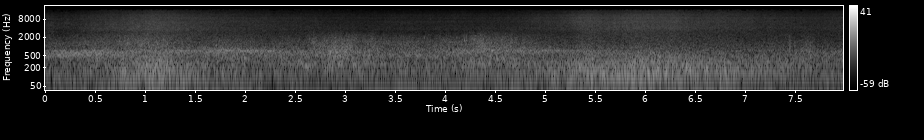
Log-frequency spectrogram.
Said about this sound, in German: Wenn auf einem 140 Meter langen Kriegsschiff sechs Meter hohe Wellen schon für Unruhe sorgen, wie ist es dann auf einem 25 Meter langen Segelschiff vor Kap Horn und für einen bayerischen Magen?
